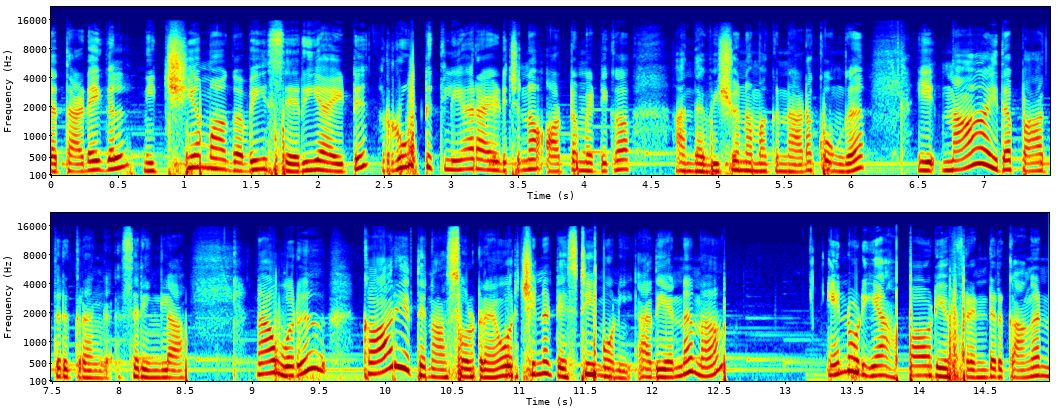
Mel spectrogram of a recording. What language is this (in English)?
Romanian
